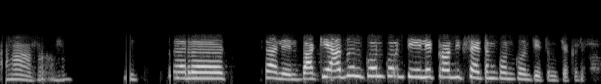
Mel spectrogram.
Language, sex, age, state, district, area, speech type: Marathi, female, 45-60, Maharashtra, Ahmednagar, rural, conversation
